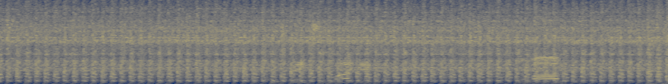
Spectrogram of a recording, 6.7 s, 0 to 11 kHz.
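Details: Mercedes OM606 diesel in a Land Rover build, first ever start after fitting the injection pump and turbo: steady starter churn at about 3.5 turns a second without catching; glow plugs not yet connected, suspected cause of slow starting.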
